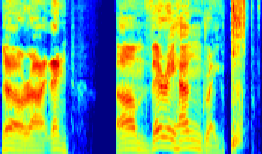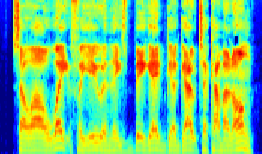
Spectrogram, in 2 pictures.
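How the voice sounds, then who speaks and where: A man's voice: mid-range voice, measured pace, sharp tone, no echo, studio quality. A man growling as a grumpy hungry troll. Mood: grudging. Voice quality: growling, grumbling. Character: grumpy hungry troll under a bridge, male.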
